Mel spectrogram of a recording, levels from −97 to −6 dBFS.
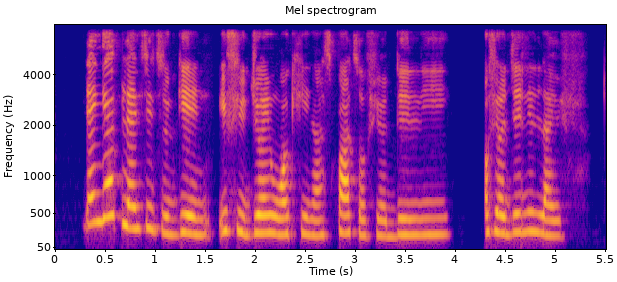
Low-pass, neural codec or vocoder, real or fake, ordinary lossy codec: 7.2 kHz; codec, 16 kHz, 8 kbps, FunCodec, trained on Chinese and English, 25 frames a second; fake; none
